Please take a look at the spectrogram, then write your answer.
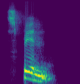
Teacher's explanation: And then this pin is unaspirated, so it's pronounced spin.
